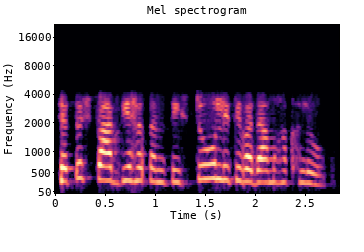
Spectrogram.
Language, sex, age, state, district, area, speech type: Sanskrit, female, 30-45, Andhra Pradesh, East Godavari, rural, conversation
